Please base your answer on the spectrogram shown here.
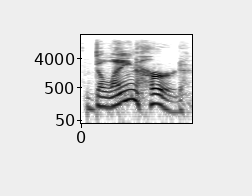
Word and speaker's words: Dylane Hurd: Dylane Hurd. And did I pronounce that correctly?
